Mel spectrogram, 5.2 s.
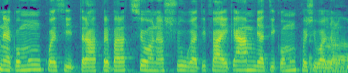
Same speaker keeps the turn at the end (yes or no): yes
